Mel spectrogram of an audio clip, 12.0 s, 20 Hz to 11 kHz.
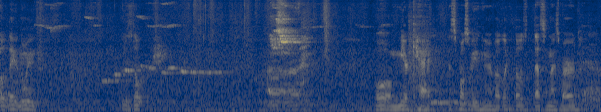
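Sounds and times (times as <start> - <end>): birds whistling: 0.0 - 7.9
low room hum: 0.0 - 12.0
high bird chirps: 5.3 - 6.4.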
